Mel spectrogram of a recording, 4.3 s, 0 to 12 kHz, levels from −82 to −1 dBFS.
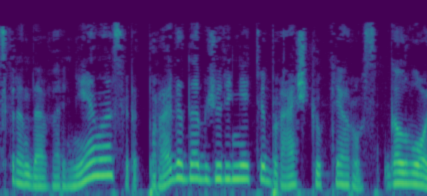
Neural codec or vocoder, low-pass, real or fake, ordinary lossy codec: codec, 44.1 kHz, 3.4 kbps, Pupu-Codec; 10.8 kHz; fake; MP3, 32 kbps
